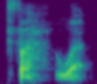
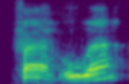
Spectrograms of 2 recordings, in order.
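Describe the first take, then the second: First: The word has two syllables, the vowel after h dropped. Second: The word has three syllables with a clear hu. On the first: The speaker calls it wrong. "hati-hati jadi fahwa" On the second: The speaker calls it right. "Hu, jelasin hu-nya"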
